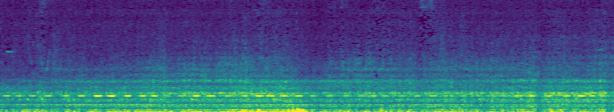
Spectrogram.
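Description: CN freight train rolling by: a steady low rumble of wheels on rail, with one louder thud about four and a half seconds in.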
